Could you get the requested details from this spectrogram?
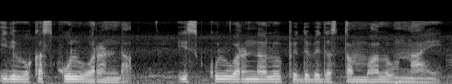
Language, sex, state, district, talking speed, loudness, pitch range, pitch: Telugu, male, Telangana, Hyderabad, 145 wpm, -17 LUFS, 105-125 Hz, 110 Hz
